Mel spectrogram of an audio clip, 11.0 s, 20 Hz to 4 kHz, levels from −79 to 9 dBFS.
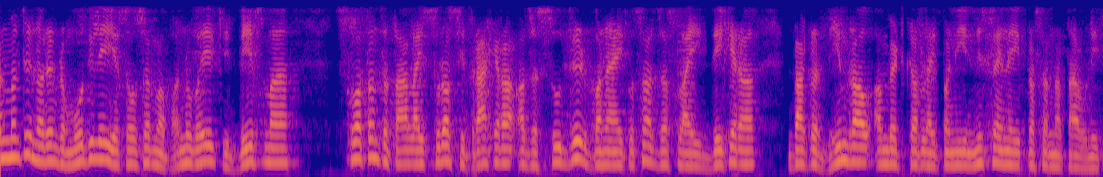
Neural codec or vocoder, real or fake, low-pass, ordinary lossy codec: codec, 16 kHz, 4.8 kbps, FACodec; fake; 3.6 kHz; AAC, 16 kbps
